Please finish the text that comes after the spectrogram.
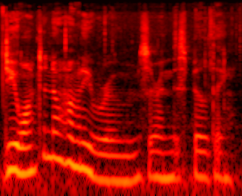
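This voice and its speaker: A woman playing a teasing, sardonic female vampire captor in an ASMR roleplay, speaking in an unhurried, breathy half-whisper. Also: lowish voice, animated, mellow, a little hiss or hum, close to an everyday voice. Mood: wry, toying. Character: playful, menacing female vampire captor, decades old.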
